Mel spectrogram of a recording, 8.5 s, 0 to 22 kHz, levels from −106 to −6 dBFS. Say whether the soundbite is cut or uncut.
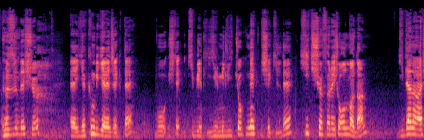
cut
